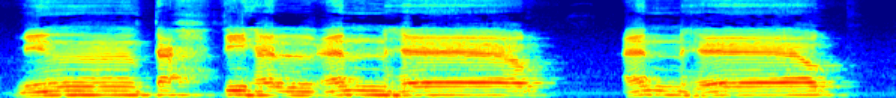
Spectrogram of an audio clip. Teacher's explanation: Sebab huruf ra itu ada sifat tadkhim, tebal. Jadi dia kena baca min tahtihal anhar, anhar.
